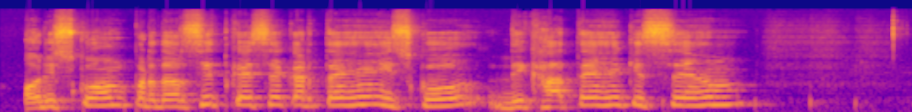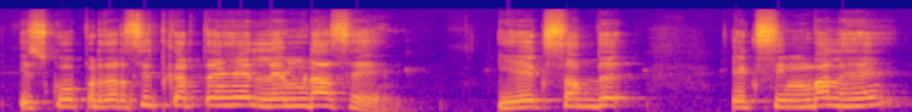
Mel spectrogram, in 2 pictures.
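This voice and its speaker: A man giving a classroom lecture at a whiteboard. He asks the class questions, answers them himself and slowly repeats key terms. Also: high voice, darkish tone. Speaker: teacher.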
